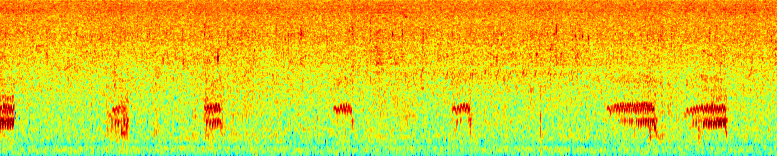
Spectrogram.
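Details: English White Coturnix quail hen giving a series of brief, muffled mid-pitched call notes, irregularly spaced, some doubled, with constant low hiss behind.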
